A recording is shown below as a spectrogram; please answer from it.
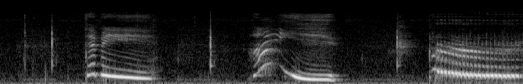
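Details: Papillon puppies whining indoors: three loud, clear cries, each starting high and sliding downward in a drawn-out whimper, the last one long and wavering, with soft clicks and rustles between them.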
